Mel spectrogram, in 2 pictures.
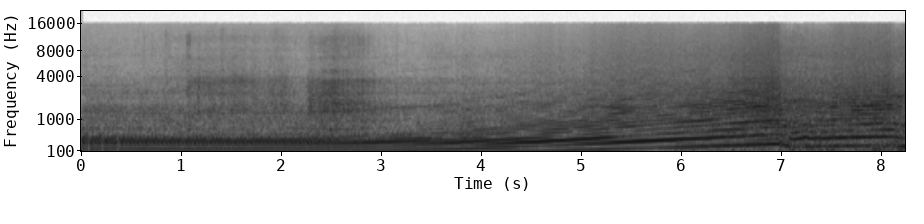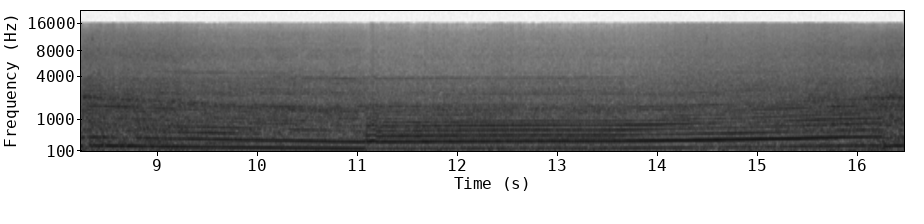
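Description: Kawasaki Z900 motorcycle's inline-four engine running under way. Its pitch climbs steadily for a few seconds as it accelerates, drops back near the middle, eases a little lower, then holds a steady note.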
